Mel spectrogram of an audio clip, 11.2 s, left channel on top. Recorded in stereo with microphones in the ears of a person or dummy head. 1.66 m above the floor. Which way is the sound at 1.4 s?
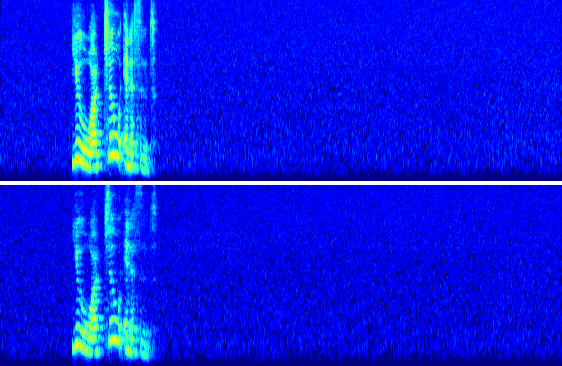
55° left (ahead or behind).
